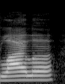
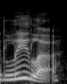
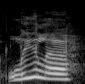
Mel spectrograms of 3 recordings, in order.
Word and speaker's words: Leela: y'all we see now i've been pronouncing her name wrong i think a lot of us have i thought it was lila but it's actually leela so leela yamamoto came into the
